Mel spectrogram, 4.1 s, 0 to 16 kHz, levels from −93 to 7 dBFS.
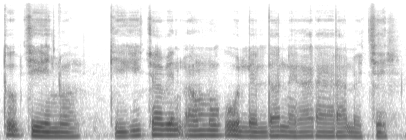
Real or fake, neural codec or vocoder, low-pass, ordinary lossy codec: fake; codec, 44.1 kHz, 7.8 kbps, Pupu-Codec; 14.4 kHz; none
